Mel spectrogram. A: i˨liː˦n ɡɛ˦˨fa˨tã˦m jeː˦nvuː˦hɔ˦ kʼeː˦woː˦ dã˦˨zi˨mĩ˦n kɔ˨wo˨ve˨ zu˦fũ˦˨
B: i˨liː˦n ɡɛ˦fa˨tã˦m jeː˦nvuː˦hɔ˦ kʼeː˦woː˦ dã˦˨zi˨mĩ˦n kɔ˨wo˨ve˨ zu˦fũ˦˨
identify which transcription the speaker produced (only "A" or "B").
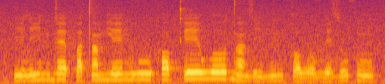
A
